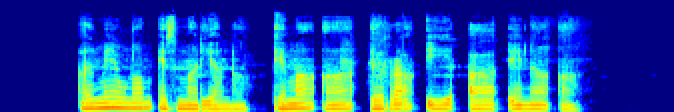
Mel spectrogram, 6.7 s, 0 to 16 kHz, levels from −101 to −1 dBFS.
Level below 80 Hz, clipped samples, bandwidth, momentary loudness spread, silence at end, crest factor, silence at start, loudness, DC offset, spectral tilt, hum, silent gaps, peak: -72 dBFS; under 0.1%; 9.8 kHz; 9 LU; 0.95 s; 16 dB; 0.8 s; -33 LUFS; under 0.1%; -7 dB/octave; none; none; -16 dBFS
